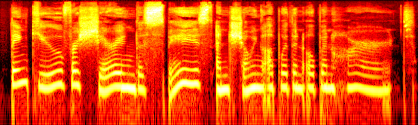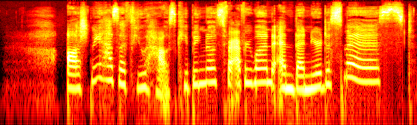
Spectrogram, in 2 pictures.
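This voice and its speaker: A woman playing a creaky, high-voiced director. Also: no echo, clean studio sound, heavily acted. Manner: soft-spoken, earnest and affirming. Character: airy female theatre director, gentle facilitator. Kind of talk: comedic audio drama.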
